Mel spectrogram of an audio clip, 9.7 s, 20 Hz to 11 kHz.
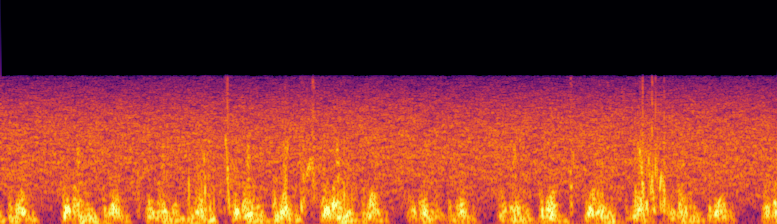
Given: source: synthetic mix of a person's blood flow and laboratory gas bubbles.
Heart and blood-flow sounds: Doppler ultrasound of blood flow; precordium
2.33-2.40 s: bubbles
2.46-2.96 s: bubbles
3.50-3.63 s: bubbles
3.73-4.47 s: bubbles
7.09-7.18 s: bubbles
7.37-7.59 s: bubbles
7.92-8.53 s: bubbles
From the record:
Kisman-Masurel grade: 221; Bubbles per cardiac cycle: several, 3 to 8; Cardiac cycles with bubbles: 10 to 50%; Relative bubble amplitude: barely perceptible (0.100 to 0.250); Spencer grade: 2 (many but less than half of the cardiac periods contain bubble signals, singularly or in groups); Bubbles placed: anywhere in the cardiac cycle

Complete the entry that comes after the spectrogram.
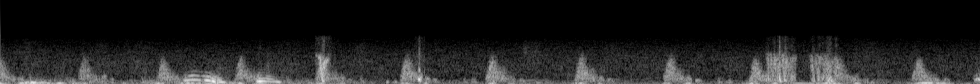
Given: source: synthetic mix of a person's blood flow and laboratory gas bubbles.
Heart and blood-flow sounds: Doppler ultrasound of blood flow; subclavian vein
3.15-3.32 s: bubbles
4.14-4.25 s: bubbles
7.65-7.97 s: bubbles
8.09-8.41 s: bubbles
From the record:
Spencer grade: 2 (many but less than half of the cardiac periods contain bubble signals, singularly or in groups); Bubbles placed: anywhere in the cardiac cycle

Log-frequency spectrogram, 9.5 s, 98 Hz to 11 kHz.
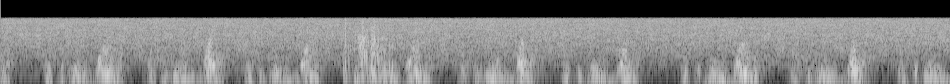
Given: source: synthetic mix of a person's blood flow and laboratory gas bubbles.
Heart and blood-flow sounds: Doppler ultrasound of blood flow; precordium
3.39-3.98 s: bubbles
From the record:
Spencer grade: 2 (many but less than half of the cardiac periods contain bubble signals, singularly or in groups); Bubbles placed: only in the low amplitude regions of the cardiac cycle

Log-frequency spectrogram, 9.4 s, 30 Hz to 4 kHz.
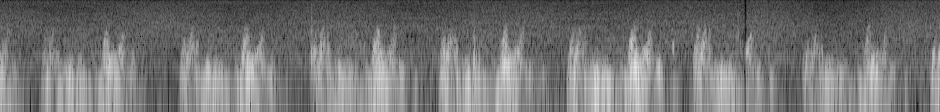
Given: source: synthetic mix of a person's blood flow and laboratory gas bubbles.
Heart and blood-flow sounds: Doppler ultrasound of blood flow; precordium
3.09-3.16 s: bubbles
4.70-4.83 s: bubbles
6.45-6.52 s: bubbles
6.71-6.76 s: bubbles
From the record:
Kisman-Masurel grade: 121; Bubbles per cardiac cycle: 1 to 2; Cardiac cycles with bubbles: 10 to 50%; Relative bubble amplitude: barely perceptible (0.100 to 0.250); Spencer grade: 2 (many but less than half of the cardiac periods contain bubble signals, singularly or in groups); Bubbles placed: anywhere in the cardiac cycle

